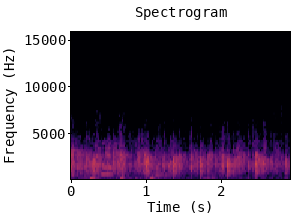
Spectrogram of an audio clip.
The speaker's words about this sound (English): Oh, somebody clap your hands and magnify him.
